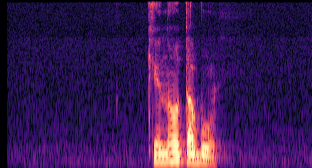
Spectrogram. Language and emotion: Russian, neutral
